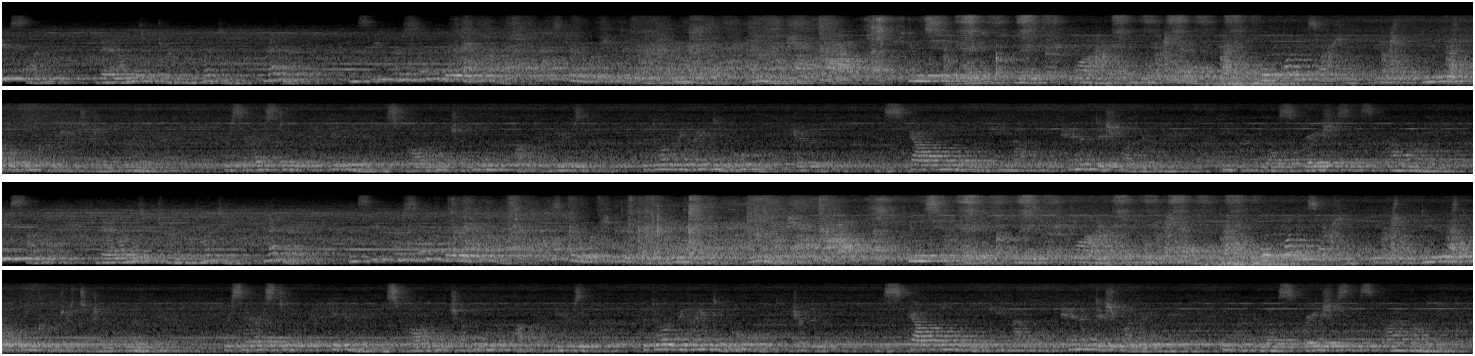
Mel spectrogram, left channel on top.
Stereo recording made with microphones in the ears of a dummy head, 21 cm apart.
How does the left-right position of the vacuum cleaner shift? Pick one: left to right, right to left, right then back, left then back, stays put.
right to left.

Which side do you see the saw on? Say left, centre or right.
left.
